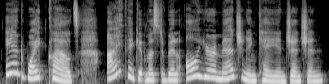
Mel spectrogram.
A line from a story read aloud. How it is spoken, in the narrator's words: she cried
